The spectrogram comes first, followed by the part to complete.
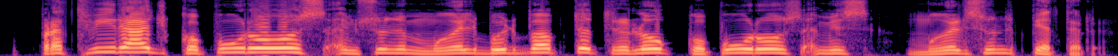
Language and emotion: Kashmiri, neutral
